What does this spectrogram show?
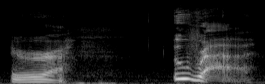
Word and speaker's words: Uhura: refinery is fantastic um how do you how do you pronounce uhuro's name or her you change your pronunciations though Ura uh Ura it's pronounced Uhura you don't need to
